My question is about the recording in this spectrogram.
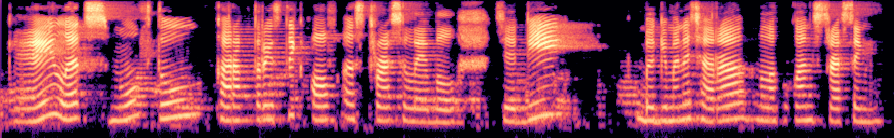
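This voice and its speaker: High-voiced Indonesian woman teaching pronunciation. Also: bright, forceful tone, low-quality recording. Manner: mixes Indonesian and English, hesitant fillers, drawn-out example words. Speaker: English pronunciation lecturer. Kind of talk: recorded lecture explaining word stress.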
